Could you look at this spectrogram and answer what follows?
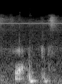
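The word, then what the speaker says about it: sept: So I know there's a P there and we may want to say set. No, it is not set. It's not say it's not anything like that. It's set.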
